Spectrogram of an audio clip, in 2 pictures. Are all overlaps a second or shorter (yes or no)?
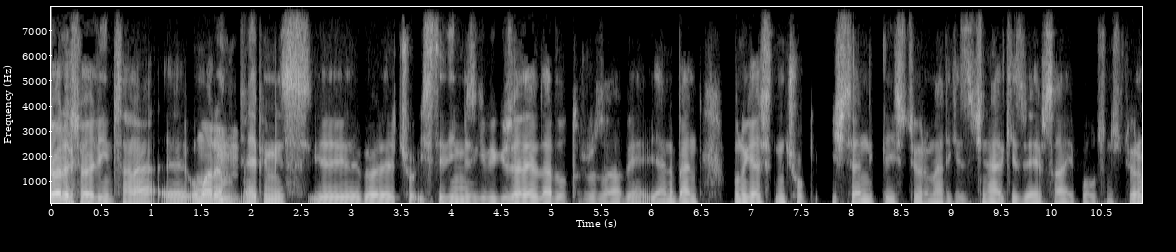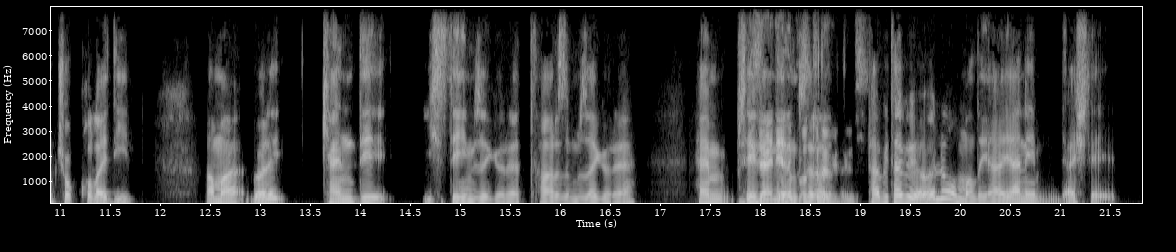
no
